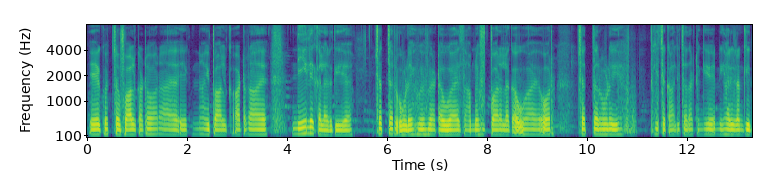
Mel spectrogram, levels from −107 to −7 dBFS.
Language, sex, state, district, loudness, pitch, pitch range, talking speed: Hindi, male, Uttar Pradesh, Budaun, -19 LUFS, 130 Hz, 125-135 Hz, 205 wpm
